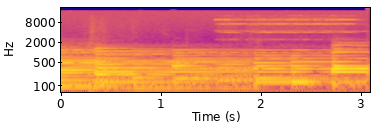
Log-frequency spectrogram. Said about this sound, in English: An authentic 1969 era GPO telephone ringing in the background.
